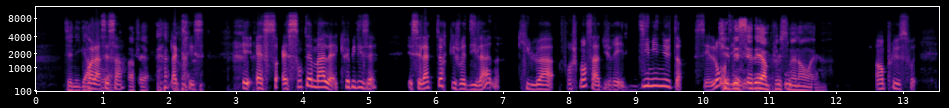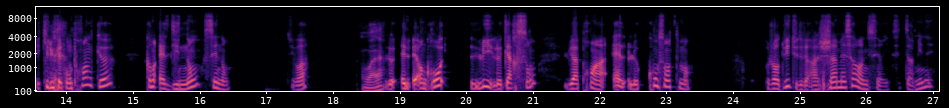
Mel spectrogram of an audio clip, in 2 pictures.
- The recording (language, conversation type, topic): French, podcast, Pourquoi aimons-nous tant la nostalgie dans les séries et les films ?
- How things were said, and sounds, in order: chuckle; stressed: "dix"; other background noise; stressed: "jamais"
